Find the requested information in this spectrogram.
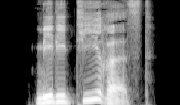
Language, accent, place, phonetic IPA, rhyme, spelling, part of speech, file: German, Germany, Berlin, [mediˈtiːʁəst], -iːʁəst, meditierest, verb, De-meditierest.ogg
- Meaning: second-person singular subjunctive I of meditieren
